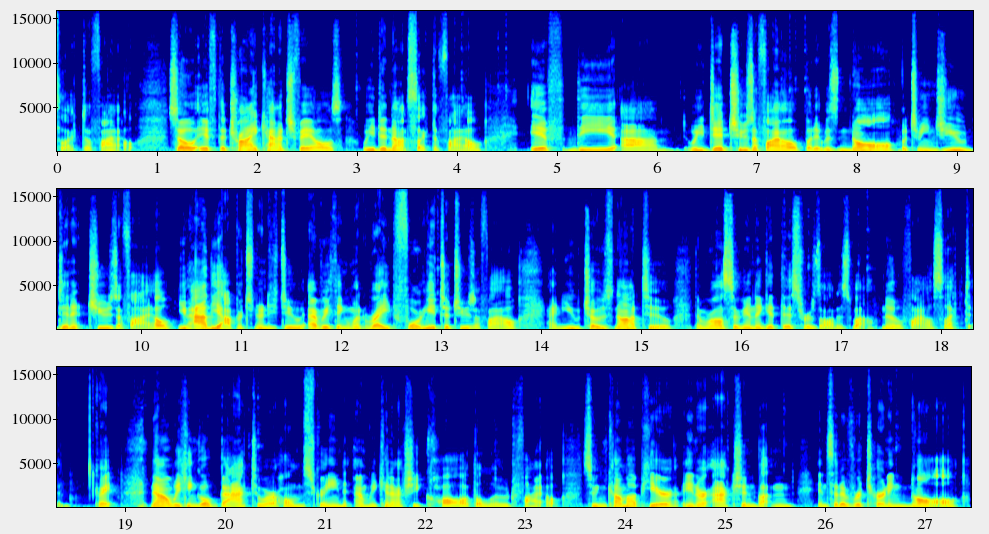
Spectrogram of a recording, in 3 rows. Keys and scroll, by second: 18.4 ctrl+s.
